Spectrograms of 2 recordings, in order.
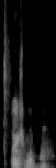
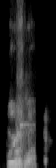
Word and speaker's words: Bourgeois: I always pronounce her name wrong, but Bourgeois. So, how do you say it, Lisa? Bourgeois. Bourgeois.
